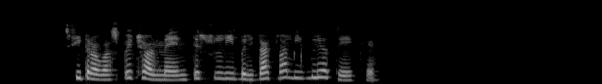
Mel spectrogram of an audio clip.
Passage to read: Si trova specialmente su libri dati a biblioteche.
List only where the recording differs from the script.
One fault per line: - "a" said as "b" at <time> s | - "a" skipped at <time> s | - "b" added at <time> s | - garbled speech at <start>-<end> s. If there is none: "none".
none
